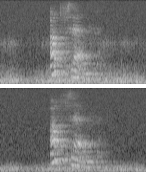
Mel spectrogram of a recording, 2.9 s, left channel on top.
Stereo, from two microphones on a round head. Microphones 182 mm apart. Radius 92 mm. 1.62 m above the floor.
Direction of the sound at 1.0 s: 60° left (ahead or behind).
